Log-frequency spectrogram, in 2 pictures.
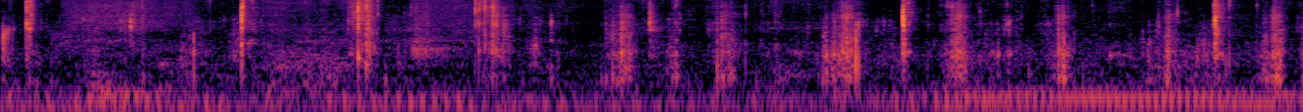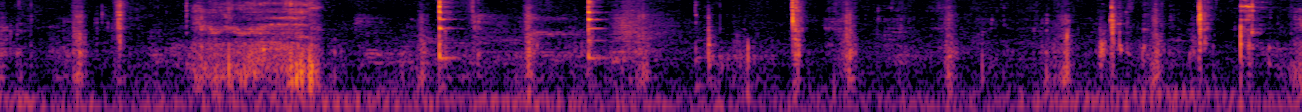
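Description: Close-up chewing and crunching of crisp raw vegetables, with many sharp clicks and snaps throughout and a short rasping burst about eight seconds in.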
